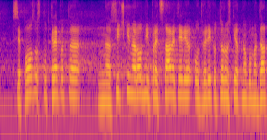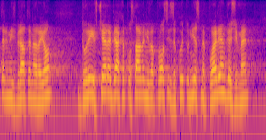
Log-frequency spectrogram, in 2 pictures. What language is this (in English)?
Bulgarian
